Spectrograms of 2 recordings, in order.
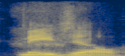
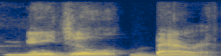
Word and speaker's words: Majel Barrett: Majel. It's Majel. Majel Barrett. Yeah, Majel. I was always Major. I thought they were calling her Major. I was like, Major. Majel Barrett.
